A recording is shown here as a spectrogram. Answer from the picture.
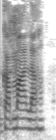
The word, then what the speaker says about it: Kamala: Por cierto, una cosita, Juan, que andamos siempre aquí los periodistas y todo el mundo en España, ¿cómo debemos pronunciar el nombre de Kamala Harris? ¿Kamala o Kamala? – Kamala, como Kamala. Si fuese una palabra estrújula, como si pusiésemos el acento en la Kamala.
